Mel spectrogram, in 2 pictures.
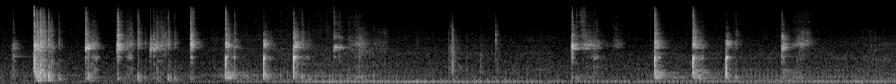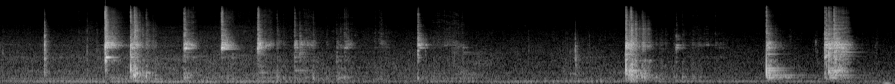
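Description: Metal spatula clanging and scraping against a wok in irregular, ringing strikes as mee goreng is stir-fried, over a faint steady low hum. The loudest clanks come about halfway through and near the end.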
